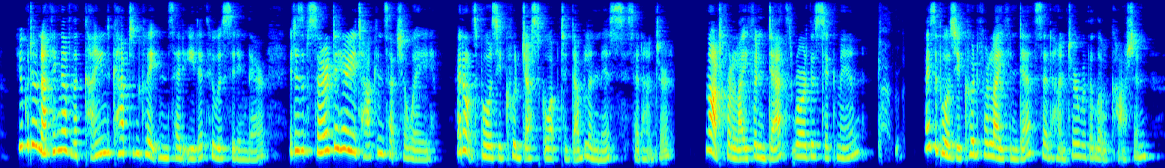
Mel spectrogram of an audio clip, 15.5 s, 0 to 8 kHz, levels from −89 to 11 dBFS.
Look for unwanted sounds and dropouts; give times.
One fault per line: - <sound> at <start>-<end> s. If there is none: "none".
- cough at 11.7-12.1 s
